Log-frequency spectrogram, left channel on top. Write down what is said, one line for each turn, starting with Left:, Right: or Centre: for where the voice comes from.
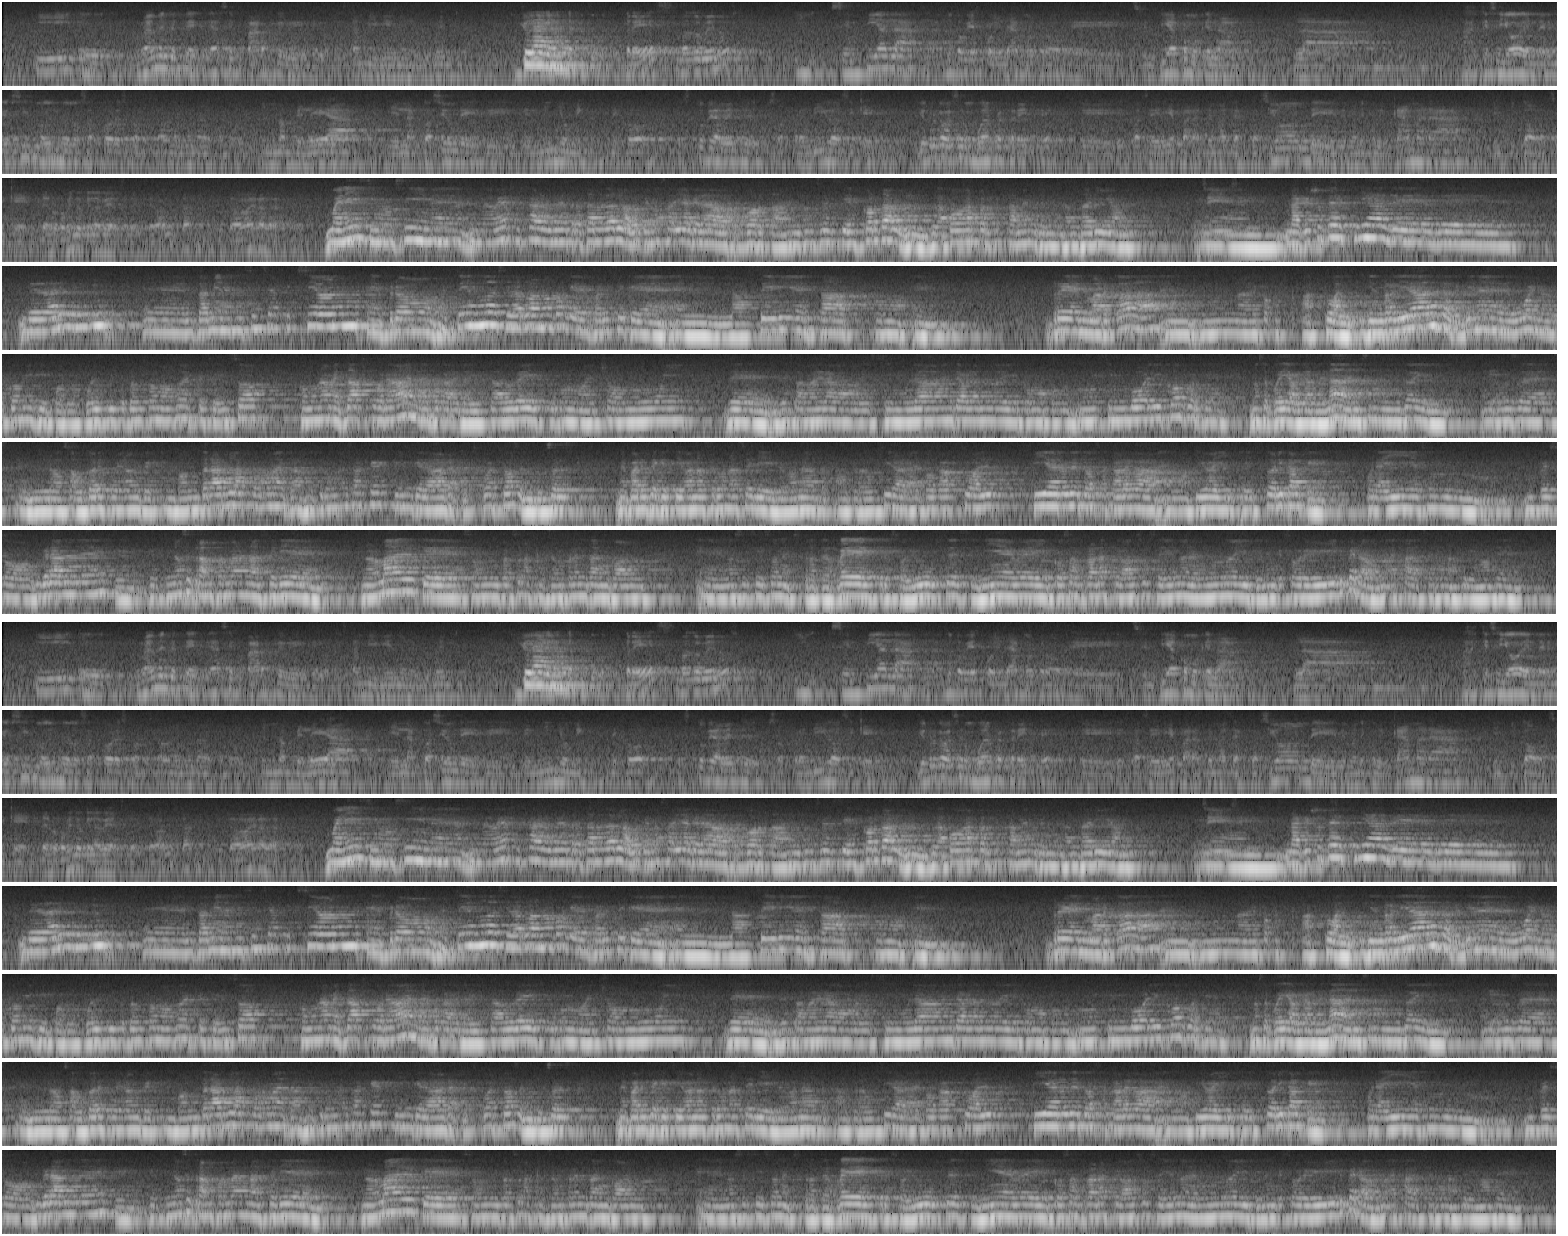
Right: y eh, realmente te, te hace parte de, de lo que están viviendo en el momento. Yo
Left: Claro.
Right: llegué al capítulo 3 más o menos, y sentía la, la- no te voy a spoilear, ¿no? Pero eh, sentía como que la, la, mm, ay, qué sé yo, el nerviosismo de uno de los actores cuando estaban en una, como en una pelea, eh, la actuación de, de- del niño me dejó estúpidamente sorprendido, así que... Yo creo que va a ser un buen referente eh, esta serie para temas de actuación, de, de manejo de cámara, y, y todo. Así que te recomiendo que la veas, te, te va a gustar, te, te va a agradar.
Left: Buenísimo, sí, me, me voy a fijar, voy a tratar de verla porque no sabía que era corta. Entonces, si es corta, l- la puedo ver perfectamente, me encantaría. Em,
Right: Sí, sí.
Left: la que yo
Right: Es
Left: te decía
Right: un-
Left: de, de, de Darín
Right: ¿Darín?
Left: Eh, también es de ciencia ficción, eh, pero estoy en duda si verla o no porque me parece que el- la serie está como eh, reenmarcada en, en una época actual. Y en realidad lo que tiene de bueno el cómic y por lo cual se hizo tan famoso es que se hizo como una metáfora en la época de la dictadura y fue como hecho muy de, de esa manera como disimuladamente hablando y como, como muy simbólico porque no se podía hablar de nada en ese momento y entonces,
Right: Claro,
Left: eh, los autores tuvieron que encontrar la forma de transmitir un mensaje sin quedar expuestos. Entonces, me parece que si van a hacer una serie y lo van a, tra- a traducir a la época actual, pierde toda esa carga emotiva y- e histórica que por ahí es un, un peso grande que, que si no se transforma en una serie normal, que son personas que se enfrentan con eh, no sé si son extraterrestres o luces y nieve
Right: Ajá,
Left: y cosas raras que van sucediendo en el mundo y tienen que sobrevivir, pero no deja de ser una serie más de,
